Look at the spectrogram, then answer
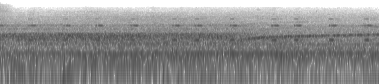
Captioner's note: monitor beeps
